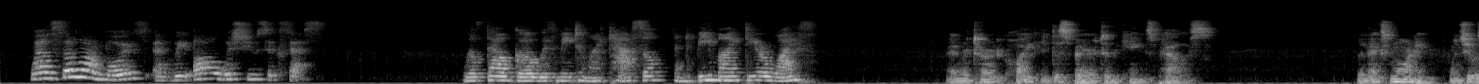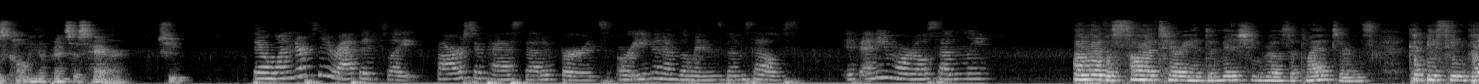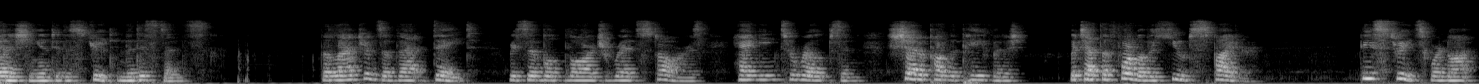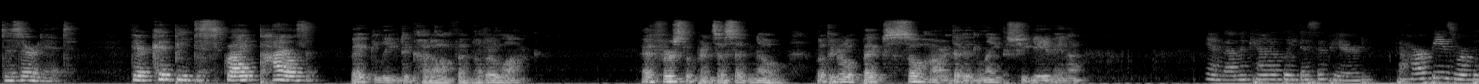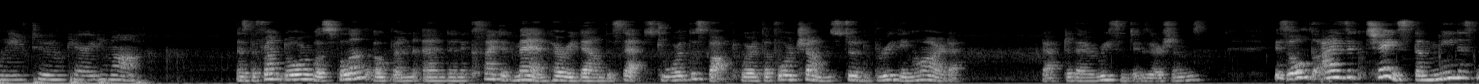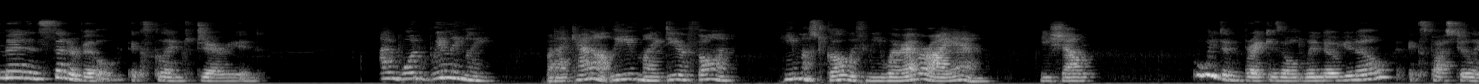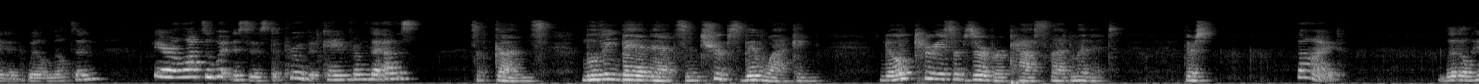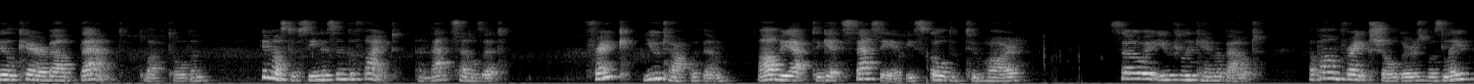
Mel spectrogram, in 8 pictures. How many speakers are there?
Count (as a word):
five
